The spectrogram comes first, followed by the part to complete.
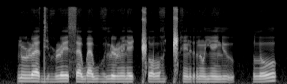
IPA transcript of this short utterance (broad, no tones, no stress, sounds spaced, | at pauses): ɾ ũ ɭ æ d j o̤ ɭ e s æ w æ w o̤ lʲ ɒ ɭ ẽ ɾ e ǁ u lˠ i̤ ǁʰ ẽ r õ j ẽ lʲ u | l o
